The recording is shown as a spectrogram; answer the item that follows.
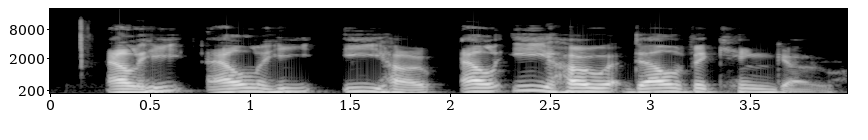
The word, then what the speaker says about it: El Hijo del Vikingo: El Hijo del Vikingo." El Hi- El Hi- Hijo El Hijo del Vikingo. El Hijo del Vikingo.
